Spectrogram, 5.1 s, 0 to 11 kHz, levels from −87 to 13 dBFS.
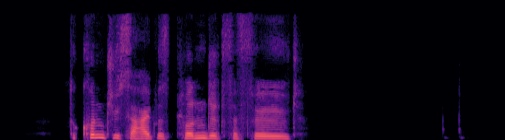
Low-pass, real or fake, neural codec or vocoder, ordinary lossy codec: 9.9 kHz; fake; autoencoder, 48 kHz, 32 numbers a frame, DAC-VAE, trained on Japanese speech; AAC, 32 kbps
